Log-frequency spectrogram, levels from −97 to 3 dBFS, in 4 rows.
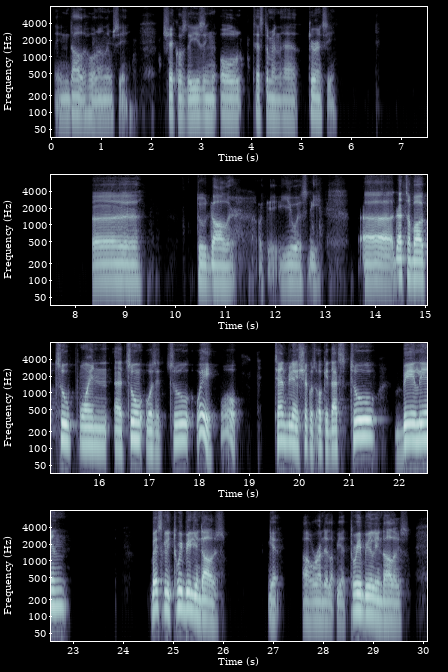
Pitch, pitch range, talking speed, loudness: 100 Hz, 95-130 Hz, 100 wpm, -21 LUFS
